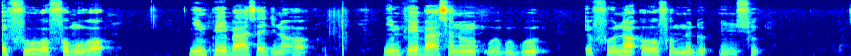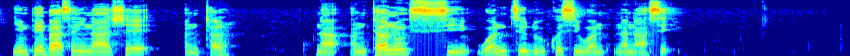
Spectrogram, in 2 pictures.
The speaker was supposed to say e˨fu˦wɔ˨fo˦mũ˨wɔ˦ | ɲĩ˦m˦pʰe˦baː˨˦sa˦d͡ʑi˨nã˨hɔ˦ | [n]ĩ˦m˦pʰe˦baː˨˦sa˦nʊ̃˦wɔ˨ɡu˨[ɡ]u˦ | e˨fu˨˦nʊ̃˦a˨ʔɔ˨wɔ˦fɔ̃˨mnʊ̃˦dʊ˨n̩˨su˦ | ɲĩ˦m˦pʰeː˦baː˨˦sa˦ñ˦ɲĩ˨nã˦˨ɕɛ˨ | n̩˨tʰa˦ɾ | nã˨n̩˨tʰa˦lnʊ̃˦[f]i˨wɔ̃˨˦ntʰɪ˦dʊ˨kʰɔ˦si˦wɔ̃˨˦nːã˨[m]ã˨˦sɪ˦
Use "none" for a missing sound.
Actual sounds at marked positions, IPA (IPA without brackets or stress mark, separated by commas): ɲ, ɡ, s, n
